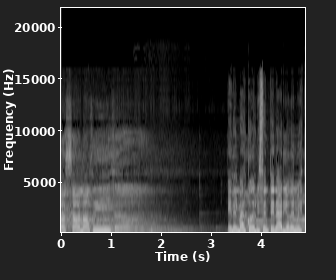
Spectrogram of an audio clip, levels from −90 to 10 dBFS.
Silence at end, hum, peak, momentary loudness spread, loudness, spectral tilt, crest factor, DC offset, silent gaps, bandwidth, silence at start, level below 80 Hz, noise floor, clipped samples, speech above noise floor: 0 s; none; -8 dBFS; 18 LU; -22 LUFS; -4.5 dB/octave; 16 dB; under 0.1%; none; 16.5 kHz; 0 s; -58 dBFS; -60 dBFS; under 0.1%; 38 dB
